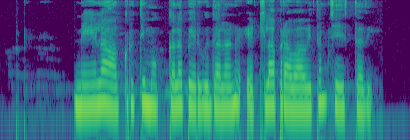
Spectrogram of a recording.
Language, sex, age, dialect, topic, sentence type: Telugu, female, 25-30, Telangana, agriculture, statement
